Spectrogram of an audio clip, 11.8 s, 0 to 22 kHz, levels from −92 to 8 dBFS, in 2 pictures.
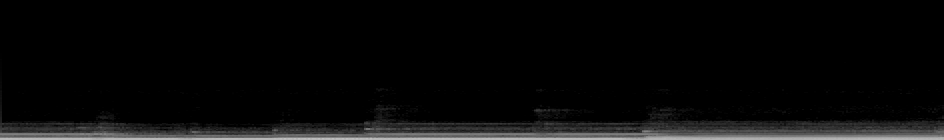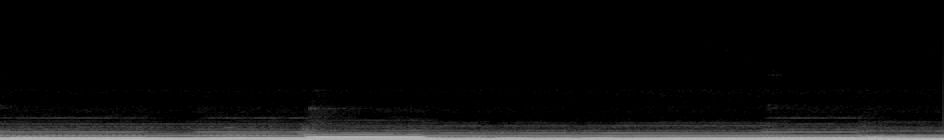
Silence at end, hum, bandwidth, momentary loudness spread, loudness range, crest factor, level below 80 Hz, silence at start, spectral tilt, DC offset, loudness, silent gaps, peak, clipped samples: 0 s; 50 Hz at -55 dBFS; 2.3 kHz; 4 LU; 2 LU; 10 dB; -36 dBFS; 0 s; -14 dB/octave; under 0.1%; -25 LUFS; none; -14 dBFS; under 0.1%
